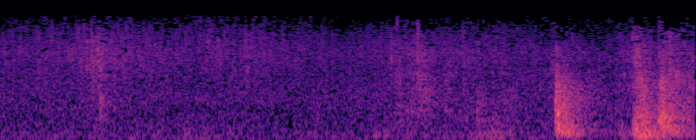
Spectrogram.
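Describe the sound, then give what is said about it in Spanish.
A house door being closed: two soft thuds in quick succession near the end, after a stretch of faint background hiss. “Una vez dentro el marido cierra la puerta.”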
